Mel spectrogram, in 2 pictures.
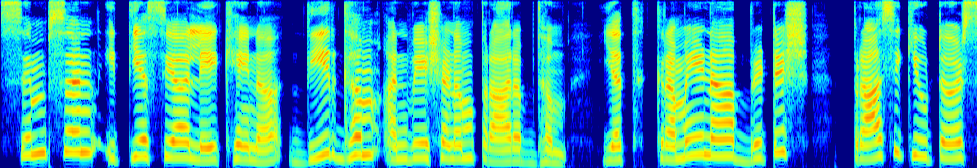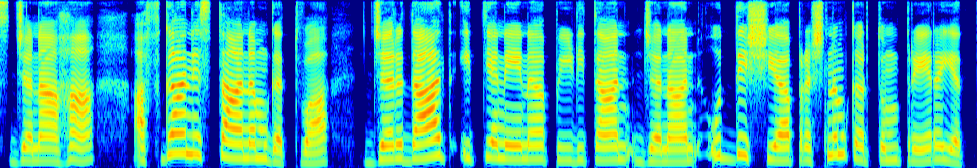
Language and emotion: Sanskrit, neutral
